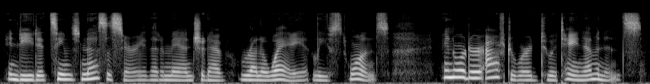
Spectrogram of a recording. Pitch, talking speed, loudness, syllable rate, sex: 220 Hz, 185 wpm, -16 LUFS, 5.6 syllables/s, female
